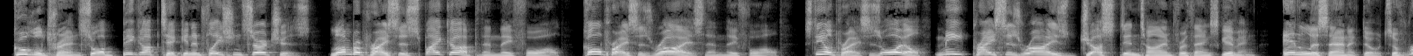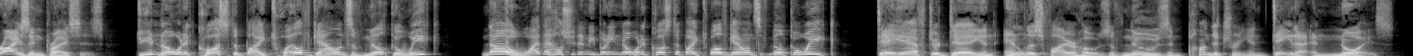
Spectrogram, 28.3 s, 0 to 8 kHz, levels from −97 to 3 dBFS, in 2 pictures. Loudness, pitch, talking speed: -20 LUFS, 210 Hz, 180 wpm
